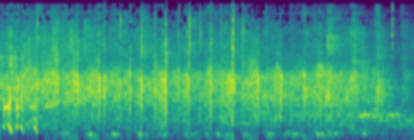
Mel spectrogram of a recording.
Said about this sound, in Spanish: Un aplauso para quien dijo que no.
